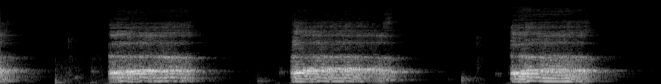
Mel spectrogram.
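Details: Deliberate burping in an apartment: three long, loud, voiced, drawn-out guttural belches about two seconds apart.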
